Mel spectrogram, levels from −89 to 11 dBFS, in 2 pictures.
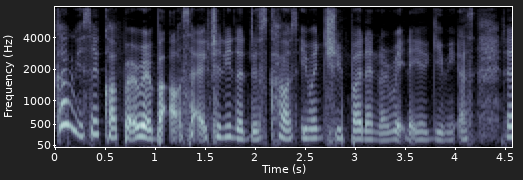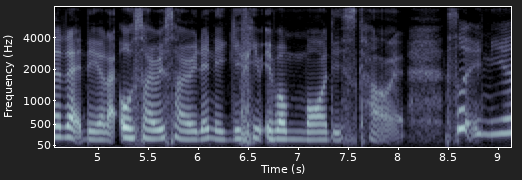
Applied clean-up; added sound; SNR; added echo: none; none; none; none.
